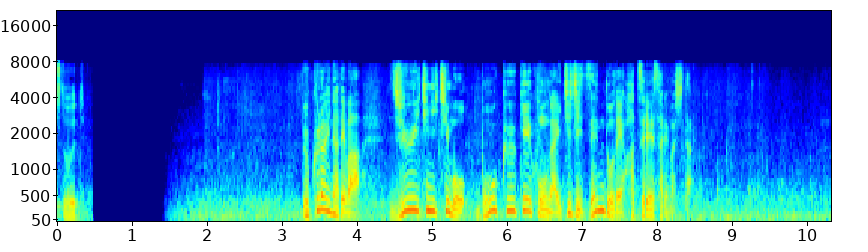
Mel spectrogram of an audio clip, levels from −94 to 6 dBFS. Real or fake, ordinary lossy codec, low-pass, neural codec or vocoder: real; none; none; none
